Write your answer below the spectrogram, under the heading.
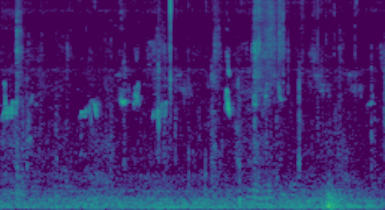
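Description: Young white broiler chickens peeping in short, high chirps, several scattered through the time, with a few sharp clicks as they peck at their dish. A low thump comes about four seconds in, over a steady low rumble.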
